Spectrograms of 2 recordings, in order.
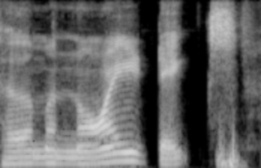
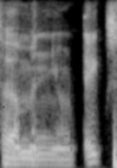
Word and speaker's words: hermeneutics: by the germans and germans pronounce eu as oi so hermeneutics is what they say but the actual this thing is hermeneutics i'll pick this up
